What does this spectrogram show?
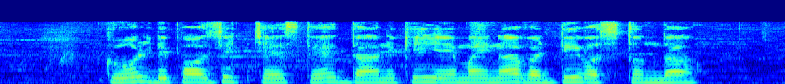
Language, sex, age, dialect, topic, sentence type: Telugu, male, 18-24, Utterandhra, banking, question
